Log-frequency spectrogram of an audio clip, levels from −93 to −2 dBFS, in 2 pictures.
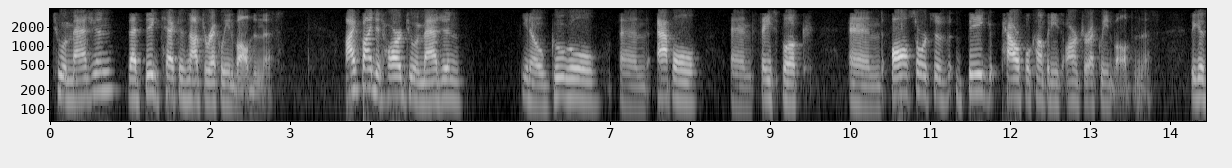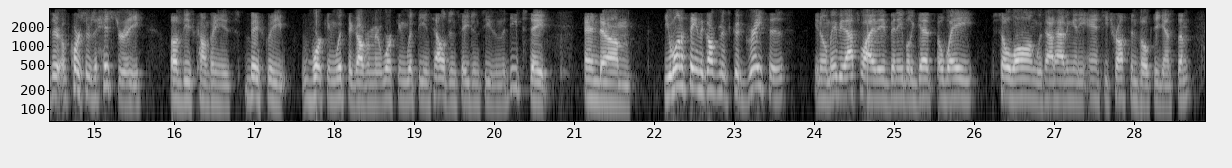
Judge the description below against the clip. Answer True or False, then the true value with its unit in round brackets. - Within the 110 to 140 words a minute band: False (185 wpm)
